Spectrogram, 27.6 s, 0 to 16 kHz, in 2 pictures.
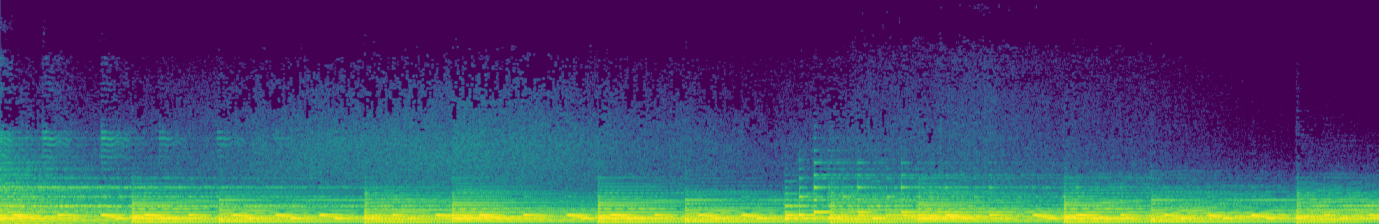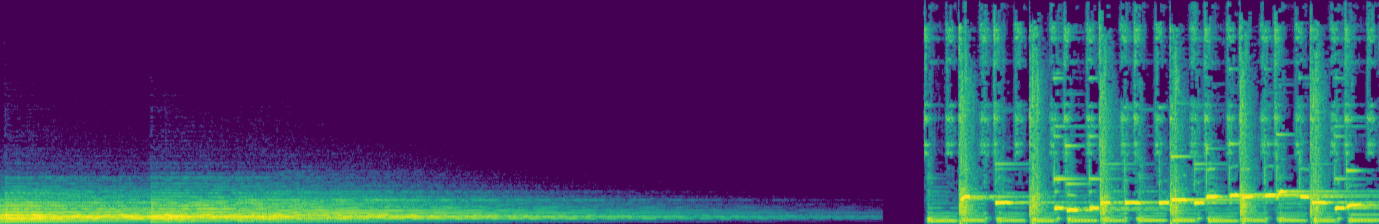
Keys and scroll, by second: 0.8 ctrl+z, 14.5 ctrl+z.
